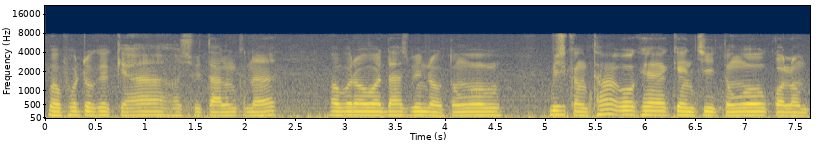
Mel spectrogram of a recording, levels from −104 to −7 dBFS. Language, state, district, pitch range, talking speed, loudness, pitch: Kokborok, Tripura, West Tripura, 125-135 Hz, 150 wpm, -14 LUFS, 130 Hz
